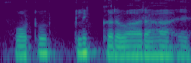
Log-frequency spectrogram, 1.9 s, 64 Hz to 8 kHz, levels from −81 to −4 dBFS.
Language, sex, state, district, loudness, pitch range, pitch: Hindi, male, Uttar Pradesh, Varanasi, -39 LUFS, 115-140 Hz, 120 Hz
